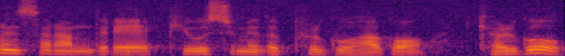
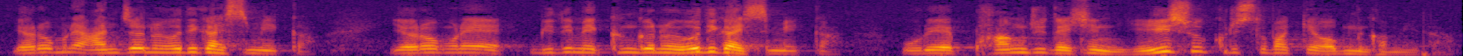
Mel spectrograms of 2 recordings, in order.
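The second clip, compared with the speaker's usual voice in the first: raised, louder pulpit voice; insistent preaching; 5 semitones higher, 8 dB louder than usual. Real, not acted. Pastor asking the congregation where their safety lies, preaching insistently. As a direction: press the questions on the congregation.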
